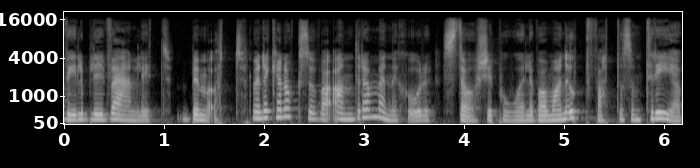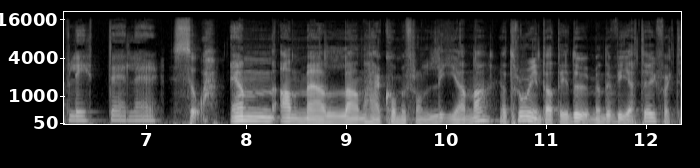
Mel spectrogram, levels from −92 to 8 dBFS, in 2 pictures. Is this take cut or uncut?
cut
